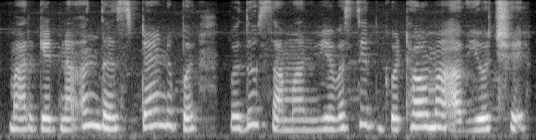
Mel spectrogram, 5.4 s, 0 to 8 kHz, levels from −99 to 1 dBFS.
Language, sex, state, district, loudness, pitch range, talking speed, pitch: Gujarati, female, Gujarat, Valsad, -16 LUFS, 235-280 Hz, 125 wpm, 250 Hz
